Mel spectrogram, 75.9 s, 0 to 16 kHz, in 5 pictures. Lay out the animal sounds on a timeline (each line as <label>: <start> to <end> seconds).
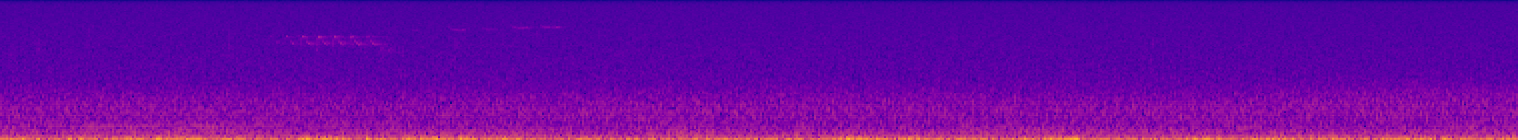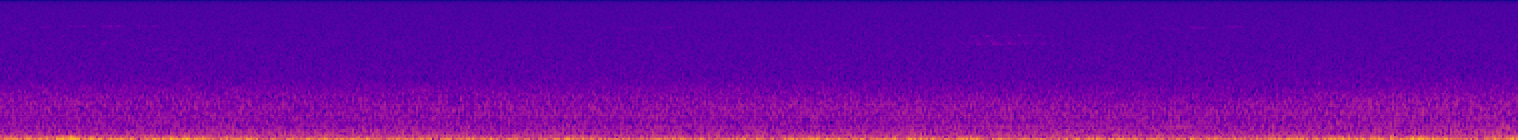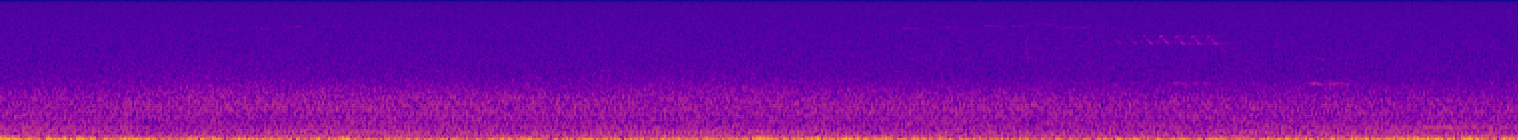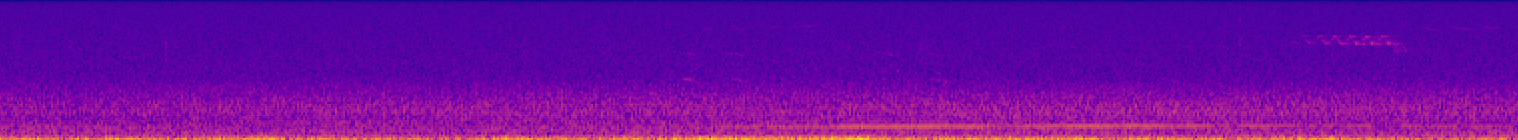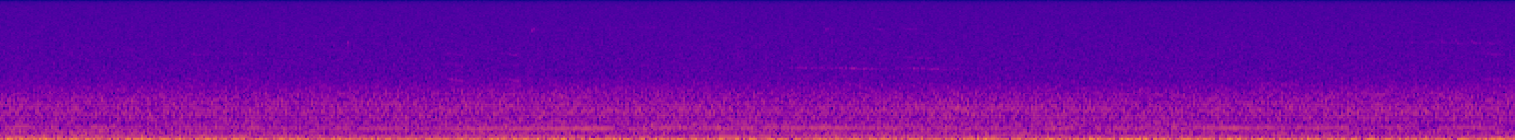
Yellow-rumped Warbler (Setophaga coronata): 2.6 to 4.0 seconds
Golden-crowned Kinglet (Regulus satrapa): 3.9 to 5.7 seconds
Golden-crowned Kinglet (Regulus satrapa): 15.3 to 16.9 seconds
Golden-crowned Kinglet (Regulus satrapa): 21.0 to 22.4 seconds
Yellow-rumped Warbler (Setophaga coronata): 24.7 to 25.6 seconds
Golden-crowned Kinglet (Regulus satrapa): 26.5 to 27.8 seconds
Golden-crowned Kinglet (Regulus satrapa): 32.4 to 33.9 seconds
Golden-crowned Kinglet (Regulus satrapa): 39.2 to 41.3 seconds
Yellow-rumped Warbler (Setophaga coronata): 41.4 to 42.6 seconds
Blue Jay (Cyanocitta cristata): 42.0 to 42.5 seconds
Blue Jay (Cyanocitta cristata): 43.3 to 43.9 seconds
Blue Jay (Cyanocitta cristata): 52.3 to 53.0 seconds
Golden-crowned Kinglet (Regulus satrapa): 52.7 to 53.8 seconds
Blue Jay (Cyanocitta cristata): 54.2 to 55.1 seconds
Yellow-rumped Warbler (Setophaga coronata): 58.3 to 59.7 seconds
Golden-crowned Kinglet (Regulus satrapa): 59.6 to 60.7 seconds
Blue Jay (Cyanocitta cristata): 65.1 to 66.0 seconds
Golden-crowned Kinglet (Regulus satrapa): 68.3 to 70.0 seconds
Blue Jay (Cyanocitta cristata): 68.5 to 70.3 seconds
Yellow-rumped Warbler (Setophaga coronata): 74.6 to 75.7 seconds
